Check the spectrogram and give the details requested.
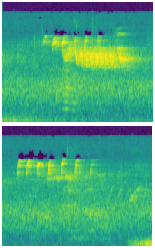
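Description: A bird calling outdoors: two runs of rapid, evenly repeated high chirps, one about a second in and one from about three seconds in. A low rumble near the end is the loudest sound.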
